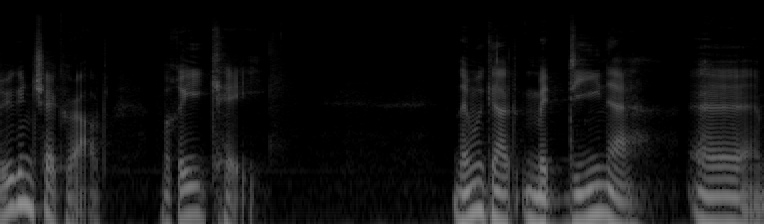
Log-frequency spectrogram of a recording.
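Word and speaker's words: Marie Key: okay that nister okay Marie K yeah I have to remember it's pronounced K it's a little bit strange but it is what it is Marie K she uh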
